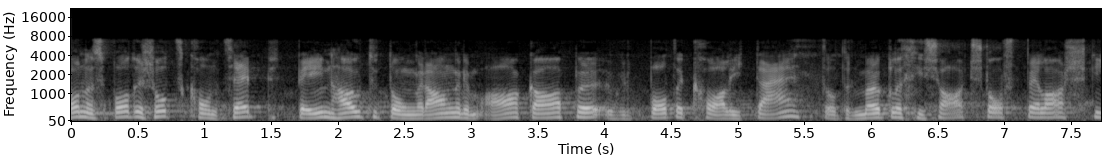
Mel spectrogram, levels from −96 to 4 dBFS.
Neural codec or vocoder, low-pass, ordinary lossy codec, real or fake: codec, 16 kHz, 8 kbps, FunCodec, trained on LibriTTS, 25 frames a second; 7.2 kHz; none; fake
